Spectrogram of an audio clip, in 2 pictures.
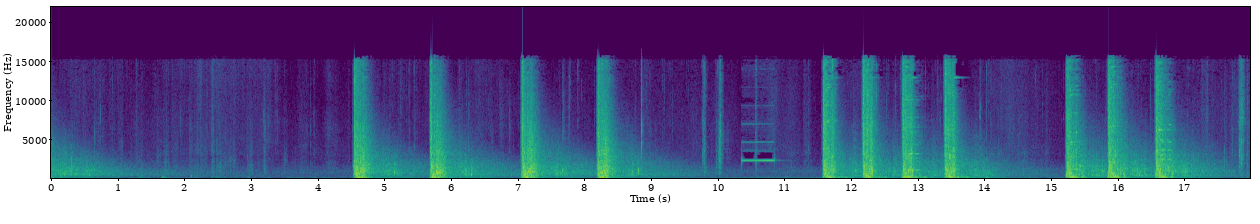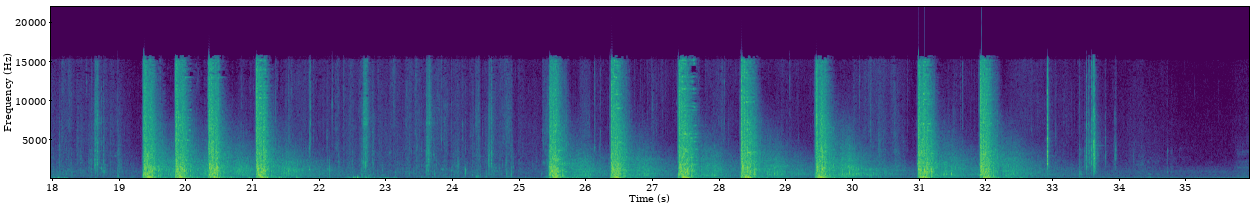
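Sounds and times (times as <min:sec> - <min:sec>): shotgun shots with echo: 0:04.6 - 0:06.4, 0:07.0 - 0:08.8, 0:11.6 - 0:13.9, 0:15.2 - 0:17.2, 0:19.4 - 0:21.7, 0:25.5 - 0:30.1, 0:31.0 - 0:32.5.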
